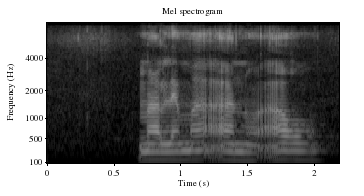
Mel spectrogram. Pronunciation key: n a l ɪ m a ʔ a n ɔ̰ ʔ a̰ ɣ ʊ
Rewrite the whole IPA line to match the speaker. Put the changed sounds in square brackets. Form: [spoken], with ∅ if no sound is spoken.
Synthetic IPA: n a l ɪ m a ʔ a n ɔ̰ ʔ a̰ ɣ ʊ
